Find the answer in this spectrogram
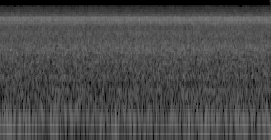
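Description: Steady background hiss with a low hum underneath, in a pause between speech: room tone.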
